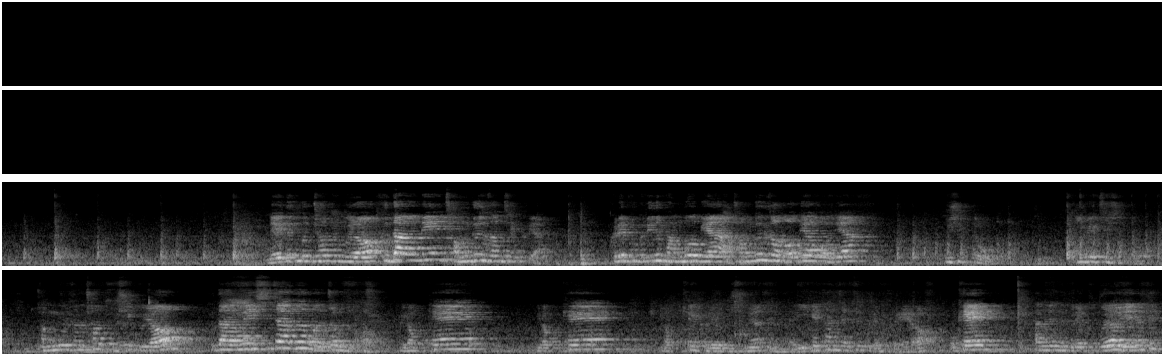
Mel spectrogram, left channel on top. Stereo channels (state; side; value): silent; left; 59 dB below the other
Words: 네 등분 쳐주고요. 그 다음에 점근선 체크야. 그래프 그리는 방법이야. 점근선 어디하고 어디야? 90도, 270도. 점근선 쳐주시고요. 그 다음에 시작은 원점부터 이렇게 그려주시면 됩니다. 이게 탄젠트 그래프예요. 오케이? 탄젠트 그래프고요. 얘는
